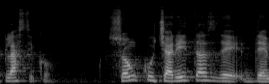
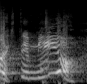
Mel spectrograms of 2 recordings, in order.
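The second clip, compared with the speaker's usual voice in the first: a much higher, louder, laughing claim on the ice cream; playful possessive shout; 10 semitones higher, 12 dB louder than usual. Retold or imitated. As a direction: shout it half-laughing, guarding your dessert. Defiende su helado de Ligia. (grita riendo al defender su helado de Ligia)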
